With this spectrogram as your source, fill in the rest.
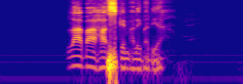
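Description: A man speaks loudly and forcefully into a microphone in an echoing hall.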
